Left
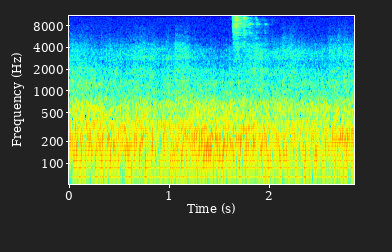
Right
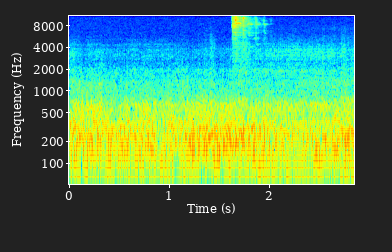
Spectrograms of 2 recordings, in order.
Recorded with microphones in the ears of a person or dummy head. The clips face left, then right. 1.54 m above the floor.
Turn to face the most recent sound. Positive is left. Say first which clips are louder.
# right 1 dB
turn(degrees=-50)  # may be behind; listen again after turning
